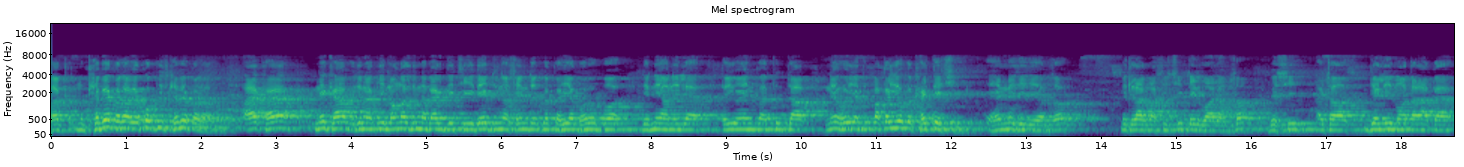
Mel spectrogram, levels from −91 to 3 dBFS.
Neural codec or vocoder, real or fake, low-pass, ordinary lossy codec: none; real; none; none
